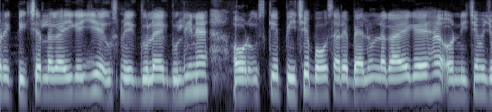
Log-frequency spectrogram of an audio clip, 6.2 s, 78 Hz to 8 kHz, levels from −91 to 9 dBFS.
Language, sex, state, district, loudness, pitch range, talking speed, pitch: Hindi, male, Punjab, Pathankot, -15 LUFS, 155-170 Hz, 235 wpm, 160 Hz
